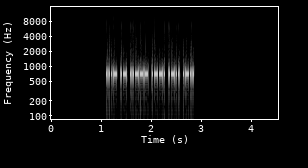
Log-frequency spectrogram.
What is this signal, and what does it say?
Morse code, heard as a keyed tone, about 51 wpm, 700 Hz. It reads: VA2PLL
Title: DXCC-100 Call Signs - 6 Characters - 50wpm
